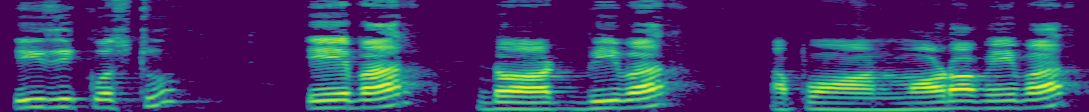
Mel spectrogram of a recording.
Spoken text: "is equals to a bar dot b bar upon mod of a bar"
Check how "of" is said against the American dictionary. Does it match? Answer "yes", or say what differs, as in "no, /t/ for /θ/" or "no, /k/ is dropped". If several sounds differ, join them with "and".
no, /p/ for /v/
